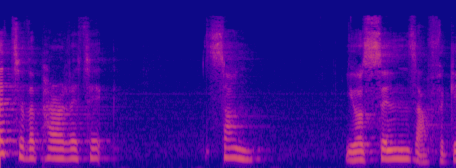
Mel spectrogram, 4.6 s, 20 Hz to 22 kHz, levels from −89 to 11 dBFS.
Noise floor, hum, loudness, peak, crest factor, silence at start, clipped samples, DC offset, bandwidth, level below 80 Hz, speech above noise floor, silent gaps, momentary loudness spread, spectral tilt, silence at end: -70 dBFS; none; -37 LUFS; -18 dBFS; 22 dB; 0 s; under 0.1%; under 0.1%; 15.5 kHz; -84 dBFS; 34 dB; none; 13 LU; -3.5 dB/octave; 0 s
